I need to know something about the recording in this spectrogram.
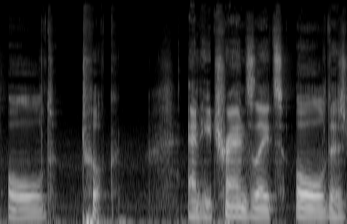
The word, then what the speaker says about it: Took: I have read elsewhere that the last name of Pippin is pronounced Took. Very specifically, not to. No, Took. That's what I'm saying. Took. No, I'm hearing book. Took. Okay, we're agreeing now. Yeah. I say it quickly. Took. Not book.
